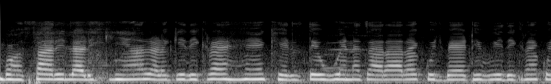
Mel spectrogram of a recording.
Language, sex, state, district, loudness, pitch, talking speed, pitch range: Hindi, female, Uttar Pradesh, Deoria, -14 LUFS, 225 Hz, 215 wpm, 220-230 Hz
